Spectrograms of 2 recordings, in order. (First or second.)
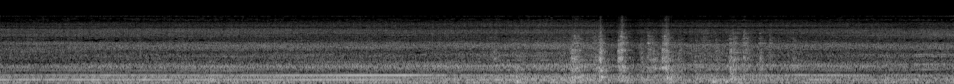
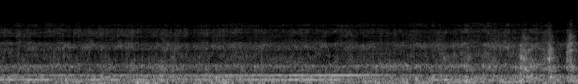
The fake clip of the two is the second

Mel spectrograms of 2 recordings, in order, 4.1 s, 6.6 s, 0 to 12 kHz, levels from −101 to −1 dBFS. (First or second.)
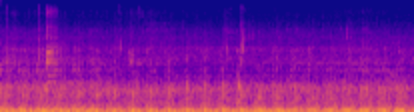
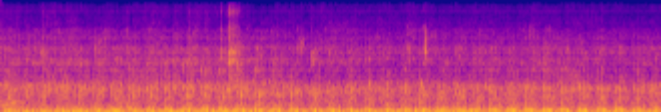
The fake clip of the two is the second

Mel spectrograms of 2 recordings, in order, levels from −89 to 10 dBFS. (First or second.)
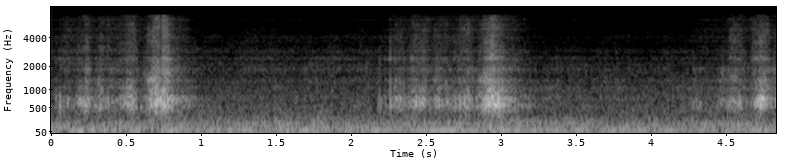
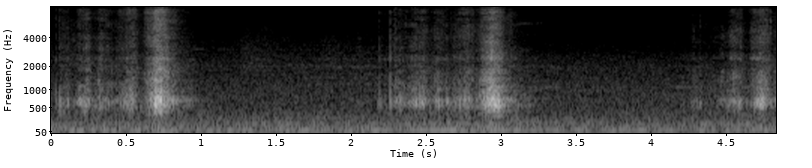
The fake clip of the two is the first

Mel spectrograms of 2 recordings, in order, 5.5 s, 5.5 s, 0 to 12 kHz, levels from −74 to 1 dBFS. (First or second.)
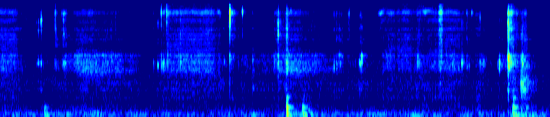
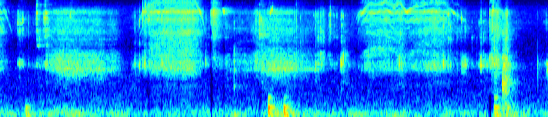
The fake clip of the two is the first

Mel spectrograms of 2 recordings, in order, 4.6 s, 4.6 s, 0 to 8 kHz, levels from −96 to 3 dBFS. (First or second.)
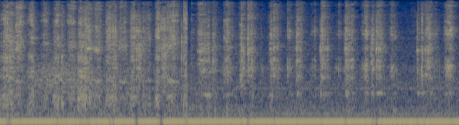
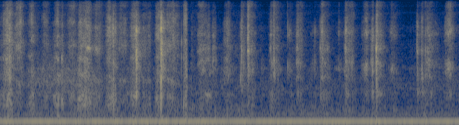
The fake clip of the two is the second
